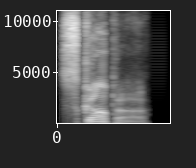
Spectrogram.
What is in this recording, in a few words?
"scarper", British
